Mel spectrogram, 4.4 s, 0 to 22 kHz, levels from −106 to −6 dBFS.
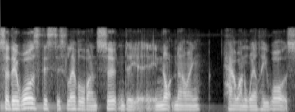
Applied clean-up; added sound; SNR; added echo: neural mask model RNNoise.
